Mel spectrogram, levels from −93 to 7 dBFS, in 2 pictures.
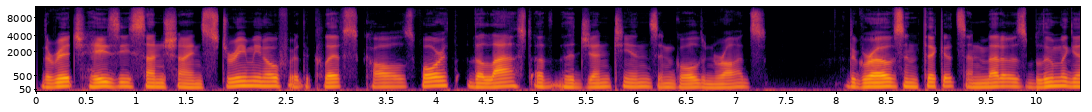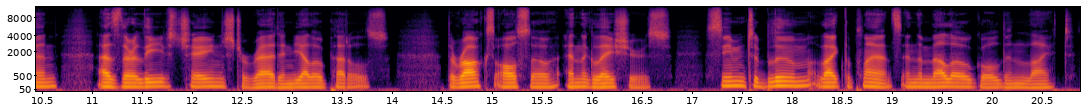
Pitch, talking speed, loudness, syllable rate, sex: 120 Hz, 145 wpm, -21 LUFS, 3.9 syllables/s, male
